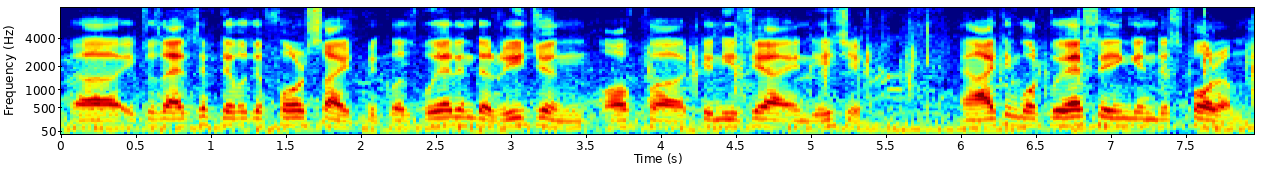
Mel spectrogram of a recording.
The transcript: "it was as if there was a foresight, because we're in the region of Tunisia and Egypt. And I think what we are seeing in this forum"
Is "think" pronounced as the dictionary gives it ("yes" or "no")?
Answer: no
